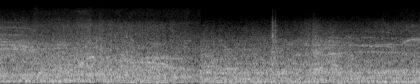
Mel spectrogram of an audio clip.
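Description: Millennium Force steel roller coaster train rolling past along its track, a steady rushing rumble with faint riders' voices.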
